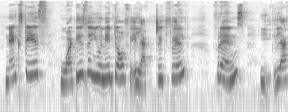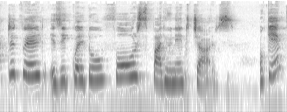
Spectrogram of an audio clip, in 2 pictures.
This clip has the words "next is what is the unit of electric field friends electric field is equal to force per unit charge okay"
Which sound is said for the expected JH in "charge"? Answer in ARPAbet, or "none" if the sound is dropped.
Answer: Z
